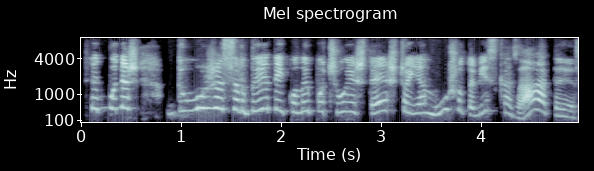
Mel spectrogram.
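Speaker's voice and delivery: high-pitched little fly. A narrator's reading. Fly warns Gila of news, in a high little voice. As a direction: lift it high for a tiny creature. Fly's speech voiced in translation.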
